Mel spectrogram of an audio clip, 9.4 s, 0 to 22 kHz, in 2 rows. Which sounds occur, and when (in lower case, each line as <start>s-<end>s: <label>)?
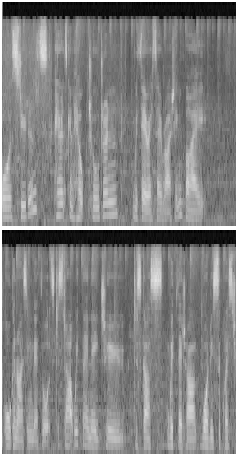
0.0s-0.7s: woman speaking
0.0s-9.3s: music
1.0s-2.3s: woman speaking
2.5s-4.1s: woman speaking
4.6s-7.1s: woman speaking
7.3s-9.3s: woman speaking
